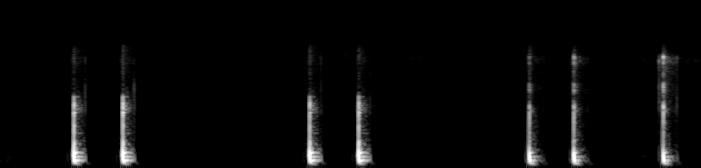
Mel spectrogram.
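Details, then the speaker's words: Splenic percussion with the patient in right lateral decubitus, left arm and leg crossed over, along the midaxillary line from above; pulmonary resonance changing to splenic dullness, found between the ninth (ribs). "Acá encontramos la matidez, entre el noveno"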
